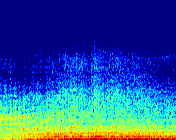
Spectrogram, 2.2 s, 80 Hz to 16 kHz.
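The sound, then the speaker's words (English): The diesel engine of a 19-ton mine-resistant, ambush-protected armored personnel carrier powers up, giving a steady low rumble with a tonal hum that grows slightly louder and then holds. “A sheriff's deputy powers up the diesel engine of Page County's 19-ton, mine-resistant, ambush-protected armored personnel carrier, better known as an MRAP.”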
